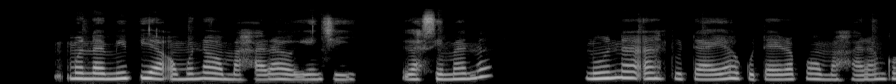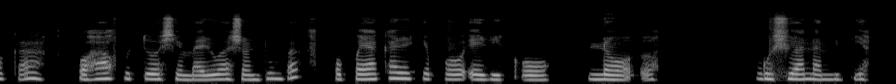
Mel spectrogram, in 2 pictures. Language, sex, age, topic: Oshiwambo, female, 18-24, agriculture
